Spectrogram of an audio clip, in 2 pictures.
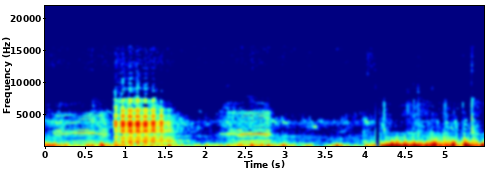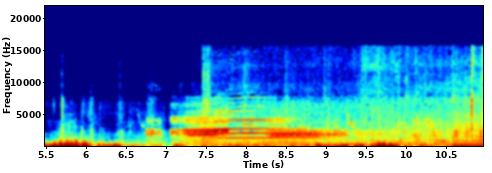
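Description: Farm animals calling: two short calls in the first three seconds, then a longer call of about two seconds from about seven seconds in. Loud low thuds and rumble fill the stretch from about four to seven seconds.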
